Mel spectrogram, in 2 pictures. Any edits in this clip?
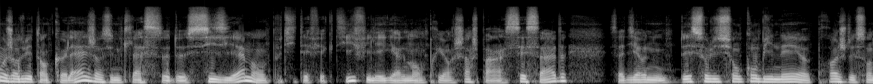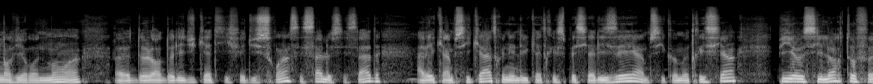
no; 0 cuts

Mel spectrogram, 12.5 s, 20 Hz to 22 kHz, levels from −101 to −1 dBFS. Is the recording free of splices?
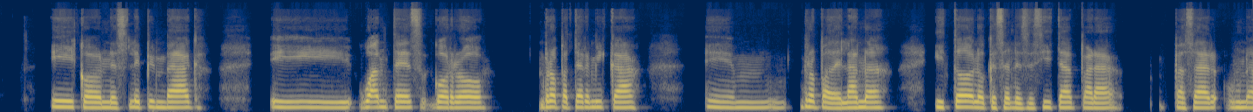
yes; 0 cuts

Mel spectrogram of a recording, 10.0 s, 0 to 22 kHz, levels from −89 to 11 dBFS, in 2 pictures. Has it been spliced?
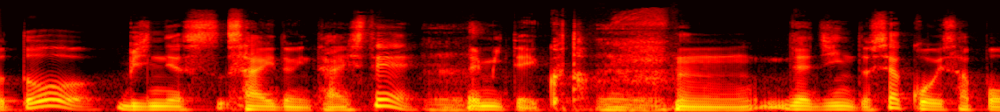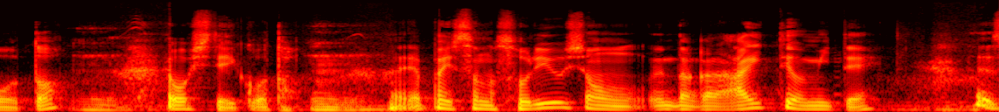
yes; 1 cut; at 3.4 s

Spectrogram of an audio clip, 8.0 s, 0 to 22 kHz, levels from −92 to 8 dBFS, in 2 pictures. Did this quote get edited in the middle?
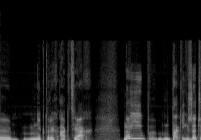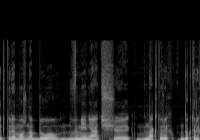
no; 0 cuts

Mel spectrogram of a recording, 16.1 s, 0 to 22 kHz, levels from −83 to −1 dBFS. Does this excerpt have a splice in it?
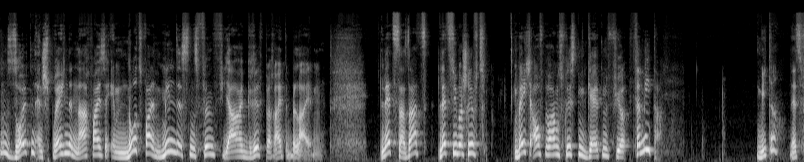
yes; 1 cut; at 8.6 s

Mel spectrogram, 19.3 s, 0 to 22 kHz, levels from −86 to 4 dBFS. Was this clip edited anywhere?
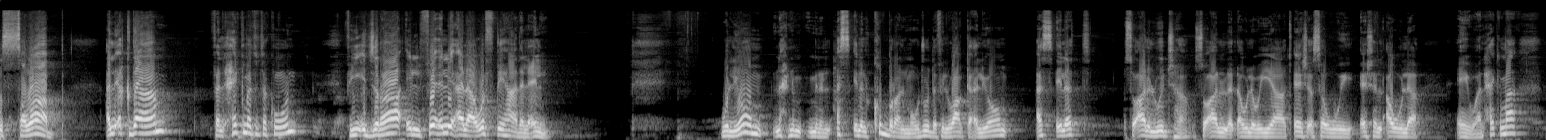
yes; 2 cuts; at 16.1 s, 18.1 s

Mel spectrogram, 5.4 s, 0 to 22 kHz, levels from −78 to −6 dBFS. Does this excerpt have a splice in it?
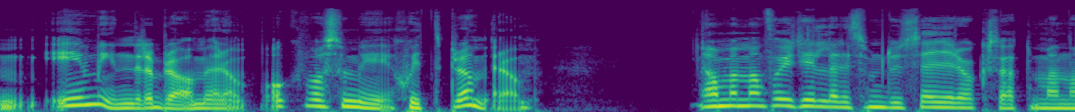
no; 0 cuts

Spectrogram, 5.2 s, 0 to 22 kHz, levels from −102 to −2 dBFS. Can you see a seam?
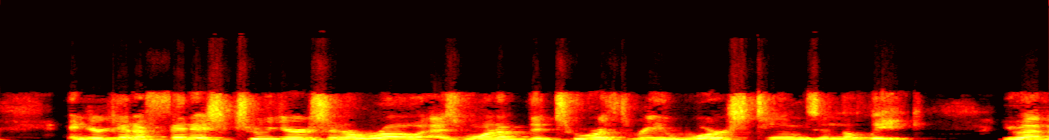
no; 0 cuts

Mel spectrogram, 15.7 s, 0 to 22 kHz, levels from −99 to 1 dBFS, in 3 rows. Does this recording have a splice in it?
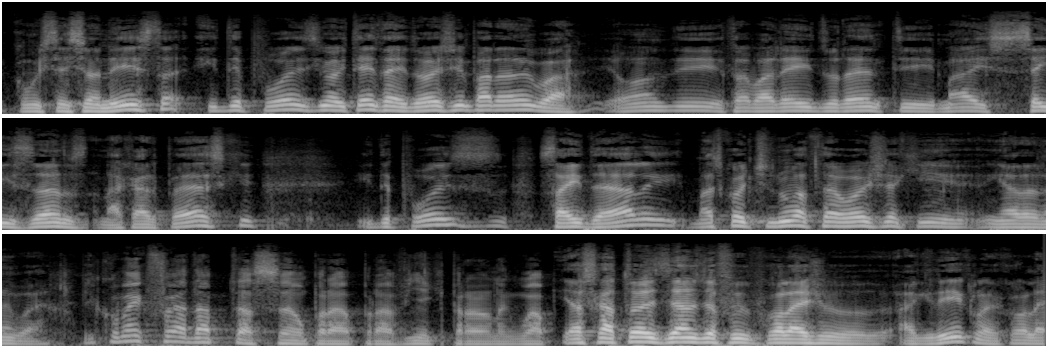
yes; 2 cuts; at 5.6 s, 13.2 s

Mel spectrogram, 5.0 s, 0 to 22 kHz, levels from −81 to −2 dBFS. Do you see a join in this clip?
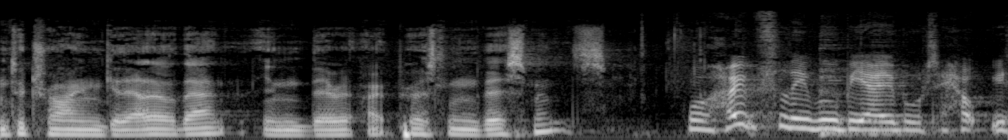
no; 0 cuts

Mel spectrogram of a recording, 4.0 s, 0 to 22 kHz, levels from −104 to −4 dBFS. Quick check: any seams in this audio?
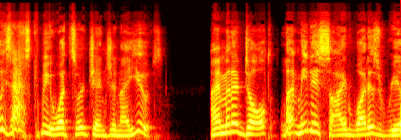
yes; 1 cut; at 2.1 s

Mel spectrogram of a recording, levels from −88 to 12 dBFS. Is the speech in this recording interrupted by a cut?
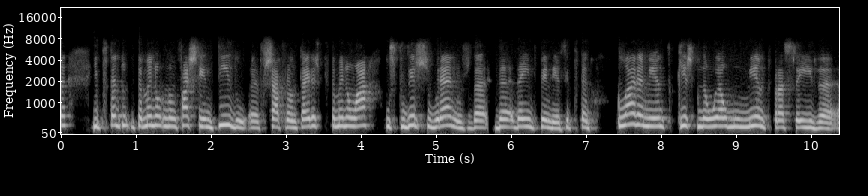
yes; 1 cut; at 5.7 s

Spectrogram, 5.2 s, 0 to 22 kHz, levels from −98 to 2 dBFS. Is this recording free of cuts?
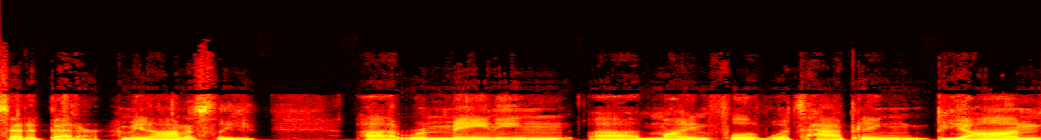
yes; 0 cuts

